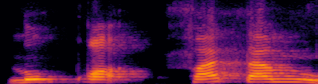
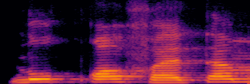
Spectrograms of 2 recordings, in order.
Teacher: Jadi langsung ya alam alam yaku juga jangan naikkan dia yaku enggak alam yakunu thofatam ya langsung ya alam yakunu thofatam nah di situ ada huruf th sukun dibacanya qalqalah ya dipantulkan ketika di tengah atau di wasal dia qalqalah sugra ya qalqalah kecil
